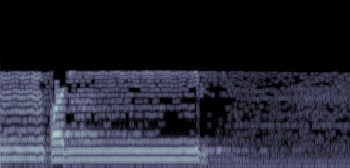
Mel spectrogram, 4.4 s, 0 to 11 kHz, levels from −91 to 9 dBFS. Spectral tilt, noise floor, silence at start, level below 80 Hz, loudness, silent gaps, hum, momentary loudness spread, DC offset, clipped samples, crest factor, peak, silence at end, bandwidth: -14 dB/octave; -53 dBFS; 0 s; -58 dBFS; -28 LUFS; none; none; 14 LU; under 0.1%; under 0.1%; 22 dB; -8 dBFS; 0 s; 2.7 kHz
